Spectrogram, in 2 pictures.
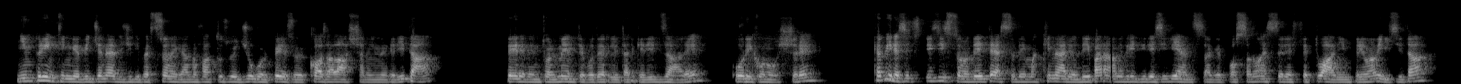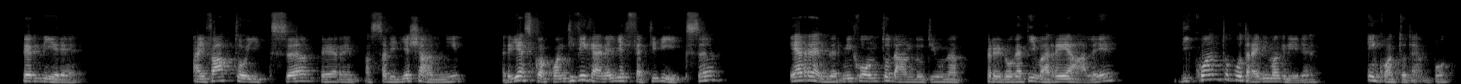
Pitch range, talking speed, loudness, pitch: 115-145 Hz, 155 wpm, -30 LUFS, 125 Hz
